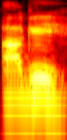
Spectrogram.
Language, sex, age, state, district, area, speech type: Hindi, male, 18-30, Uttar Pradesh, Jaunpur, urban, read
